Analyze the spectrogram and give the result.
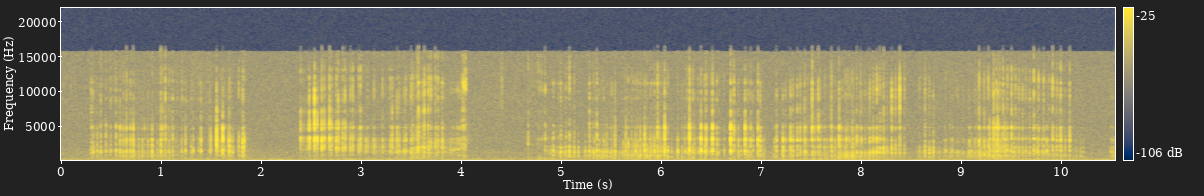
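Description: Long manicured nails scratch and tap along the glittery, textured plastic handle of a slim makeup brush with a pink mermaid-tail end, held close in both hands. The result is quiet, bright, rapid scratching and clicking that comes in bursts with brief pauses between them.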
